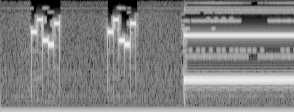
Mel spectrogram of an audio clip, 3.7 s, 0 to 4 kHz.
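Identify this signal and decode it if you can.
Five-tone selective call (ZVEI), heard as quick runs of five tones, tones of about 70 ms. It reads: 88650 88650
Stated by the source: ZVEI five-tone selective call received on SDR.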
